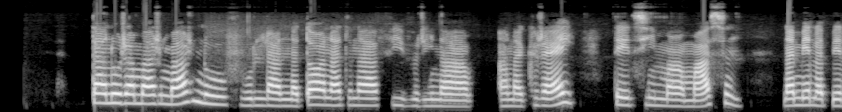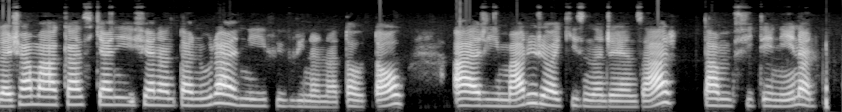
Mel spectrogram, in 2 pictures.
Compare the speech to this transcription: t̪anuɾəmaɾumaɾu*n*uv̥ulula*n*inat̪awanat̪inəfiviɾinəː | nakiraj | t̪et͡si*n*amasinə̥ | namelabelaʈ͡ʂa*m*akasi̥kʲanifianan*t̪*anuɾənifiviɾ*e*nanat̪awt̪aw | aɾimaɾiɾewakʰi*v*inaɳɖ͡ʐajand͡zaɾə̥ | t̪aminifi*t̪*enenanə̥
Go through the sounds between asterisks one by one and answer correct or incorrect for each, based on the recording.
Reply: correct, correct, incorrect: m, correct, correct, incorrect: i, incorrect: z, correct

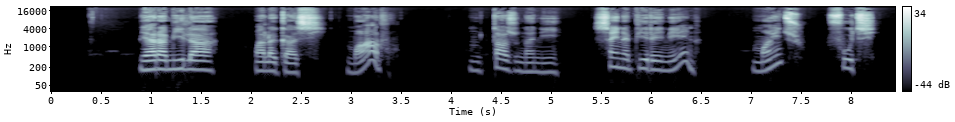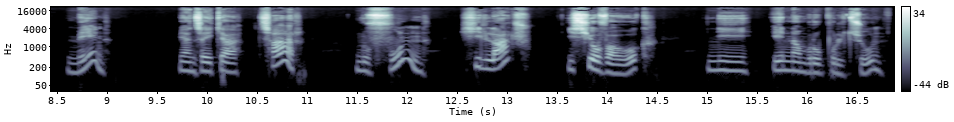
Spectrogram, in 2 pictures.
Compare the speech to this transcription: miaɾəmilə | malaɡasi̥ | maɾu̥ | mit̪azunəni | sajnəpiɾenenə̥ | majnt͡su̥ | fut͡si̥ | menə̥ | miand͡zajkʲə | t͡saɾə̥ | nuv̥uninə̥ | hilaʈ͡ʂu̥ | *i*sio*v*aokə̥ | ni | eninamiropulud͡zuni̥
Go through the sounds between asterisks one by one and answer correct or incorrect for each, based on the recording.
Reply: correct, correct

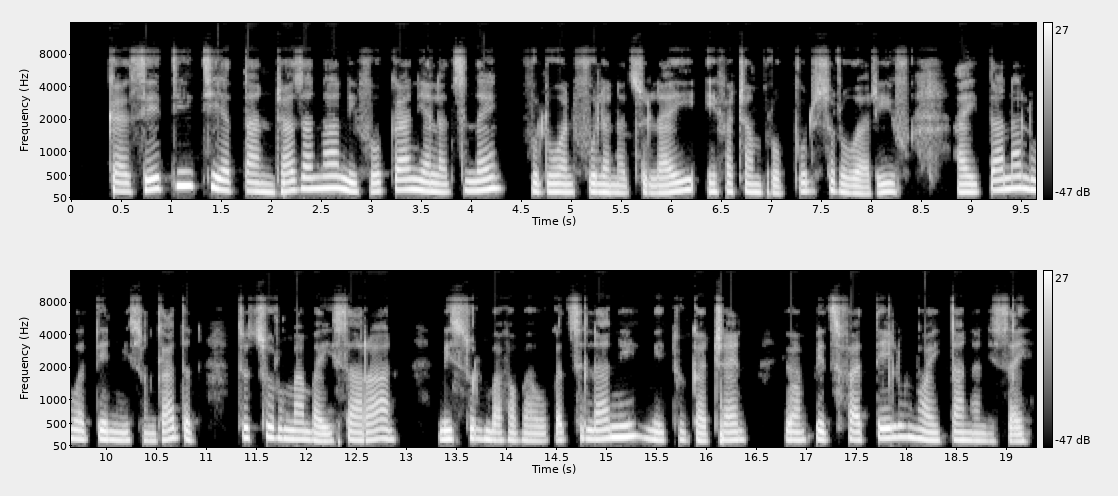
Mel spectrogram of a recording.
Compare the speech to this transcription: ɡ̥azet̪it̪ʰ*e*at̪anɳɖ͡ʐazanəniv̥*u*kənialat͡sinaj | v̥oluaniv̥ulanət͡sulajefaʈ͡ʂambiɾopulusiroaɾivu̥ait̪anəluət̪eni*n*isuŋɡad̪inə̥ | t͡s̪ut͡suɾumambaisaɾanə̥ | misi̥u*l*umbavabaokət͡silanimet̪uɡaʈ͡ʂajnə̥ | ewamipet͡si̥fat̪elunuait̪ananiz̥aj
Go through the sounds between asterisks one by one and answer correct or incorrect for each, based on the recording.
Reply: incorrect: i, incorrect: o, incorrect: m, correct

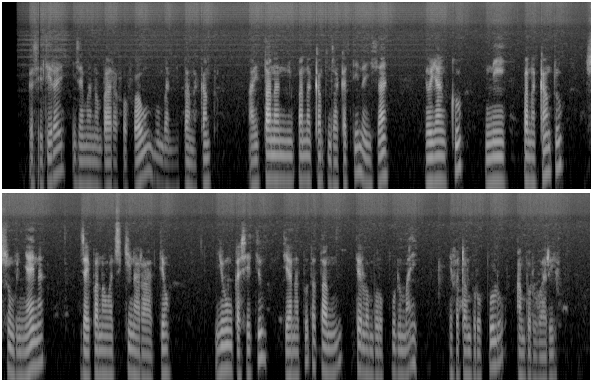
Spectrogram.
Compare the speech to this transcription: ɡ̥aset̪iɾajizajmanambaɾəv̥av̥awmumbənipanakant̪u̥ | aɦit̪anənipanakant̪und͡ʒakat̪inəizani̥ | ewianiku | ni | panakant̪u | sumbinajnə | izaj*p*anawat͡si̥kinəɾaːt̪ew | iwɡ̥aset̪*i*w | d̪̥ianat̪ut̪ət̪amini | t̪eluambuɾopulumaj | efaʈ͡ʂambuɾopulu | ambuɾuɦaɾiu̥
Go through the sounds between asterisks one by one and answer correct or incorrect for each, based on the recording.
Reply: correct, correct

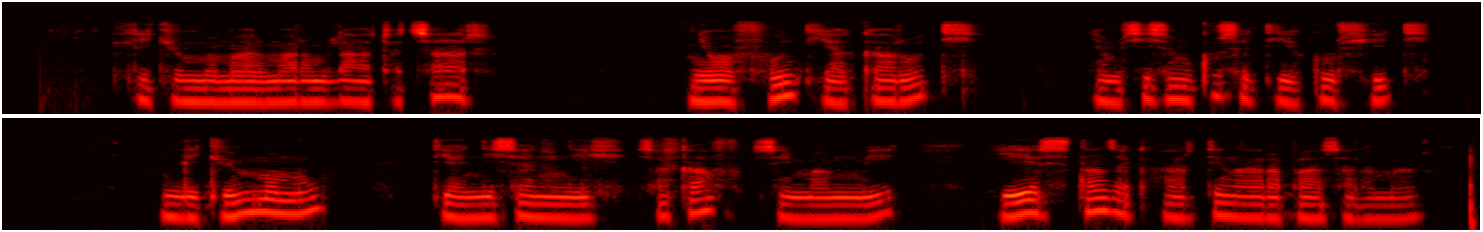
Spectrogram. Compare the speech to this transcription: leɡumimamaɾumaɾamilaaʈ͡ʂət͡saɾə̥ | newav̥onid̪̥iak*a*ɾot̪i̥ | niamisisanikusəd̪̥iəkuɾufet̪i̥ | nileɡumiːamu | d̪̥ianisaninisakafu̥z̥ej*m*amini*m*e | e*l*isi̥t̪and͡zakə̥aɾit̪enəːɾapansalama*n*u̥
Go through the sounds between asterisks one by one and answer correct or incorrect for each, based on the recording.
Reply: correct, correct, correct, incorrect: ɾ, correct

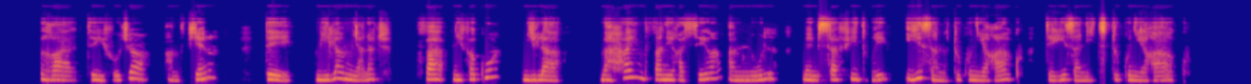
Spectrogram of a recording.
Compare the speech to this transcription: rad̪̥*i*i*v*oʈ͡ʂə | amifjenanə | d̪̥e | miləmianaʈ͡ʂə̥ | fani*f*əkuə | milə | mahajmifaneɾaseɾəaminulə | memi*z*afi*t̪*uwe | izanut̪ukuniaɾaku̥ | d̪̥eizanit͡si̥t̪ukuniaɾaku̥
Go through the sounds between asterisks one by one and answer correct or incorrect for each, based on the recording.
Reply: incorrect: e, correct, correct, incorrect: s, incorrect: d̪

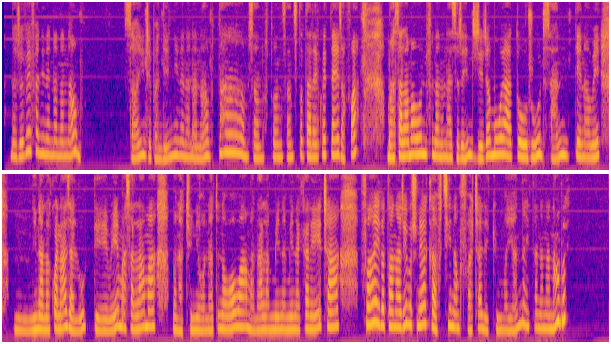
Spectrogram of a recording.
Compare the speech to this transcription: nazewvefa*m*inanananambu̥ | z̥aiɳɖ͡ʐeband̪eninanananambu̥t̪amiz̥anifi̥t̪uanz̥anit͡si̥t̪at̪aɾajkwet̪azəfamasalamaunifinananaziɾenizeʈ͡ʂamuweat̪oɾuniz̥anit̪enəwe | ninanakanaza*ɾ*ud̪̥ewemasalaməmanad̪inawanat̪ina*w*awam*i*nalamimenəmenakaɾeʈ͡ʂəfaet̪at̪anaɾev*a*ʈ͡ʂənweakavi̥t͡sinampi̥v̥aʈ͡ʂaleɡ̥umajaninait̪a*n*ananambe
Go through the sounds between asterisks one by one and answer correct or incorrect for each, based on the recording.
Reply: incorrect: n, incorrect: l, correct, incorrect: a, correct, correct

